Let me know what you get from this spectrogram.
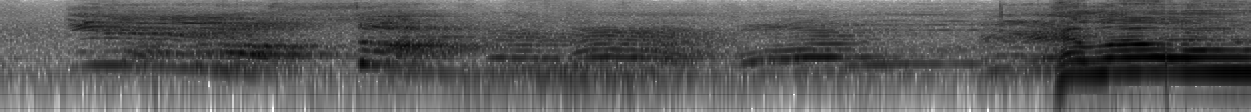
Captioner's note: crowd chatter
